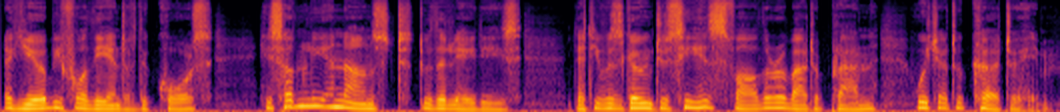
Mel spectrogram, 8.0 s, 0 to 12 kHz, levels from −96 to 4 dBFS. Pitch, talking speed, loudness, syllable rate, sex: 130 Hz, 225 wpm, -18 LUFS, 6.2 syllables/s, male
